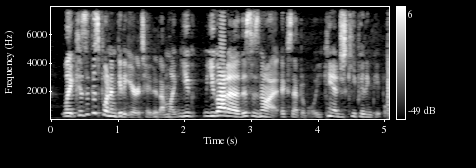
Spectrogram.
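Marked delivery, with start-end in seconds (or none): none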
